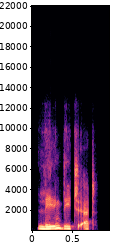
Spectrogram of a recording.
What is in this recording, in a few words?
"langue de chat", Indian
